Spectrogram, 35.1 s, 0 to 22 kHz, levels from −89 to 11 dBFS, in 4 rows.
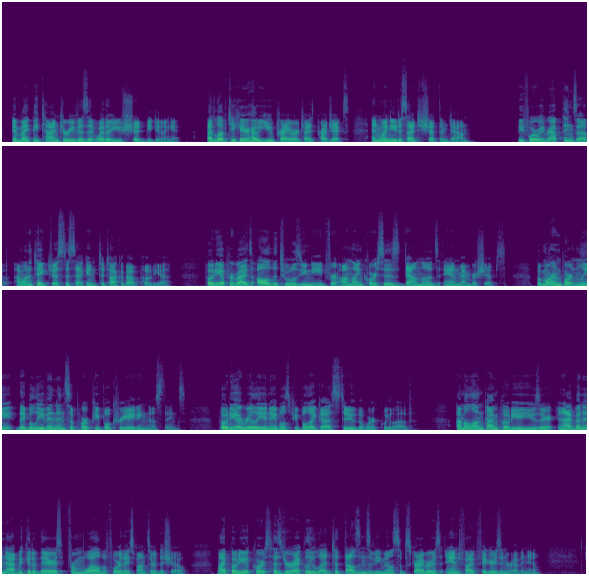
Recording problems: muffled; slightly; fading above 3 kHz

